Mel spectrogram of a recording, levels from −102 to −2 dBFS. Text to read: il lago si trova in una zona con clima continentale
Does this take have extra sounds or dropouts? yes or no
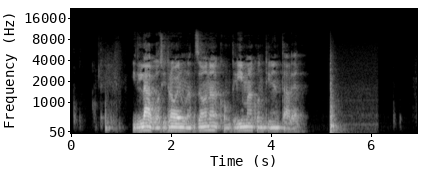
yes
